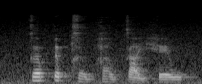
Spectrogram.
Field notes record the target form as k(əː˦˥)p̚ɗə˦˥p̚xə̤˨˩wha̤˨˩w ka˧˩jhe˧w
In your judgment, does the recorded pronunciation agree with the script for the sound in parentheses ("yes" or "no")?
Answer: yes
